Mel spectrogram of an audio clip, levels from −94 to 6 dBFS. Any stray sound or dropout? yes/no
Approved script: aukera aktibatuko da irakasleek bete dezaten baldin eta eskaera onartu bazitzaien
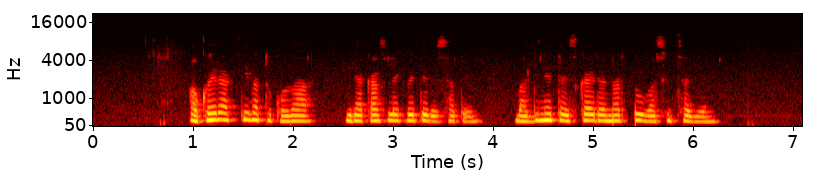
yes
